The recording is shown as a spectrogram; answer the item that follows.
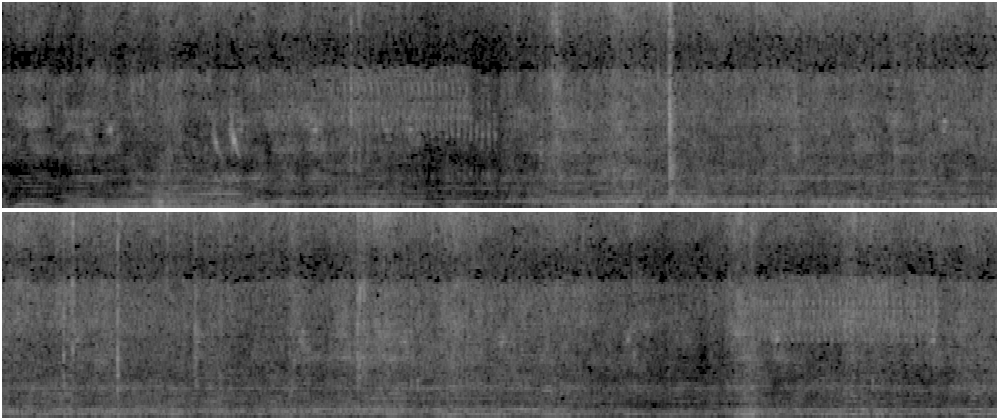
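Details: Nonstop traffic of worker honey bees at a feral colony, heard as an unbroken, buzzy hum from numerous bees, briefly louder at the start and staying level after that.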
